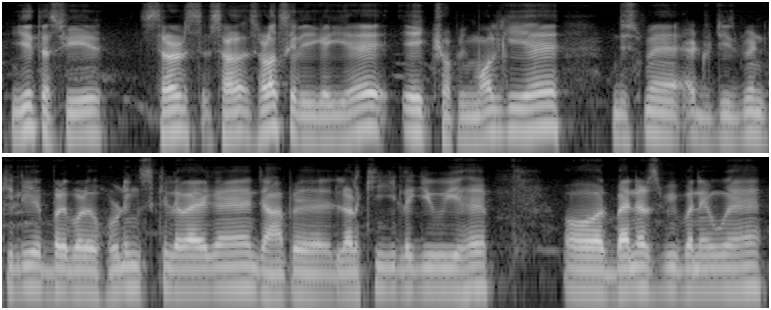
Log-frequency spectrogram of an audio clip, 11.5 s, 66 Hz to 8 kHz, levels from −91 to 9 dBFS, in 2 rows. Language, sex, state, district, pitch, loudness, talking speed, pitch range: Hindi, male, Bihar, Gopalganj, 120 Hz, -20 LUFS, 165 wpm, 115-125 Hz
